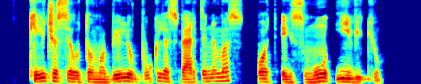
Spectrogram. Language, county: Lithuanian, Vilnius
